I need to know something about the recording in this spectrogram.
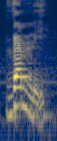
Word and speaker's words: family: So for the right reading or pronunciation is that family.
